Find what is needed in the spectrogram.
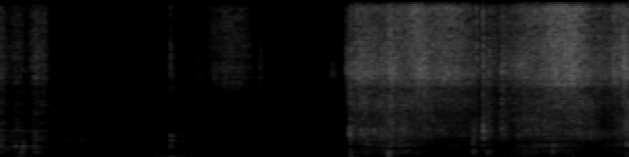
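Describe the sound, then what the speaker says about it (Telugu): Mutton trotters being rubbed and washed by hand with coarse salt and turmeric, giving close wet scrubbing and squishing with a few clicks, then a louder continuous rush of washing water. "దొడ్డుప్పు పసుపు వేసి మంచిగా రాసి రాసి కడిగితే ఇదంతా ఈ బ్లాక్ అంతా పోతుంది అనమాట"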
